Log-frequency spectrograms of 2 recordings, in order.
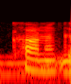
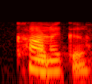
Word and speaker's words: Konica: Konica. – Monica? – Konica. – Konica. How you spell it? – K-O-N-I-C-A. – K-O-N-I-C-A. All right.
